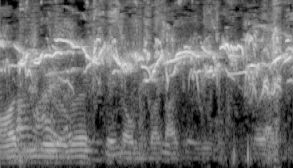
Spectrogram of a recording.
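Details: Caged Oriental magpie-robins fighting a rival across joined cages; a short burst of dense, high whistling and warbling, with a man's voice talking underneath.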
